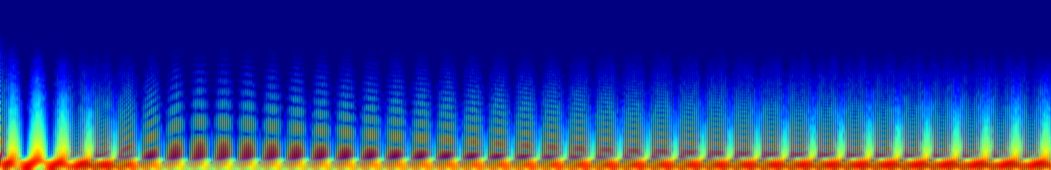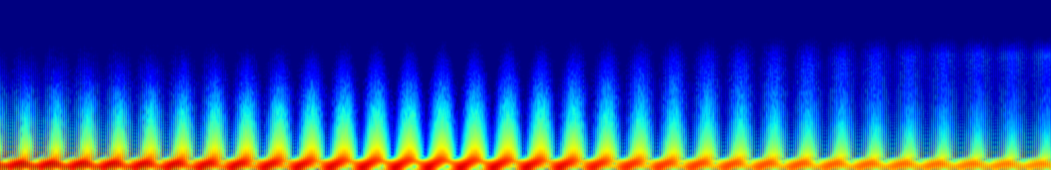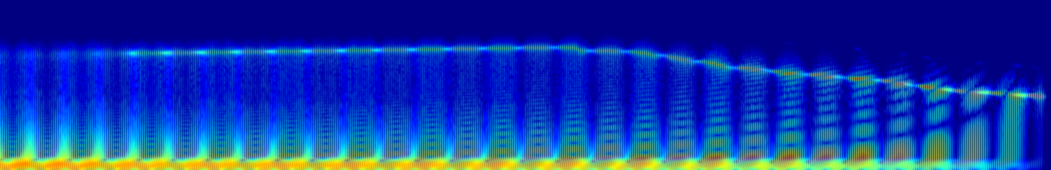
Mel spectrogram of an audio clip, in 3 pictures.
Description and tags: Sounds from an analog sound device called 'The Benjolin' a DIY project by Rob Hordijk and Joker Nies. Sometimes recorded in addition with effects coming from a Korg Kaoss Pad.
sound, hardware, circuit, analog, noise, electronic, synth, benjolin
